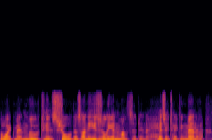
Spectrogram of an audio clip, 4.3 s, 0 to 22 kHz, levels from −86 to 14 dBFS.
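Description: From 1.36 s to 2.68 s the speech turns noticeably rougher, buzzier and more synthetic, then returns to the lightly coded AMR-WB quality heard around it. This is an AMR rate drop: the codec switched to a lower mode, which sounds consistent with a step from 12.65 down to around 6.6 kbit/s. The bandwidth stays just as wide and nothing drops out, unlike packet loss or a fallback to narrowband.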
